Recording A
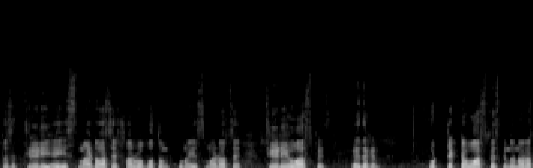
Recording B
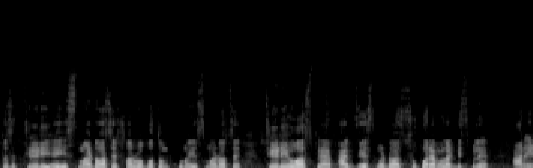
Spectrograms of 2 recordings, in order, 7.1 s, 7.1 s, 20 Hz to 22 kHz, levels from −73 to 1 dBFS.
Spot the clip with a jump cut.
B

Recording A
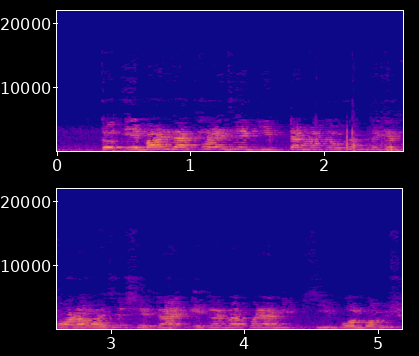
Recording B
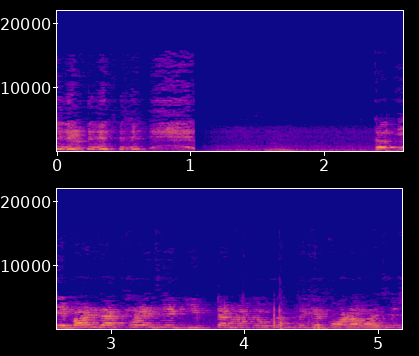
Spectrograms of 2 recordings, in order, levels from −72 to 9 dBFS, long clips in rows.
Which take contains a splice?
B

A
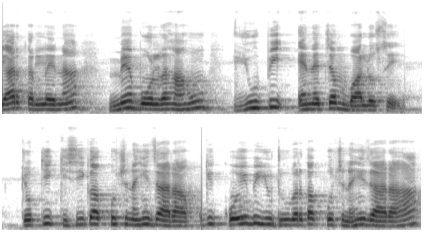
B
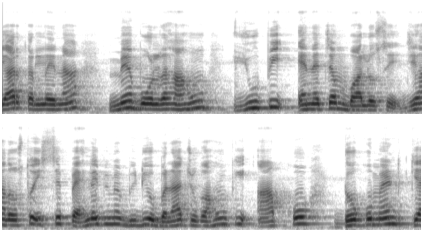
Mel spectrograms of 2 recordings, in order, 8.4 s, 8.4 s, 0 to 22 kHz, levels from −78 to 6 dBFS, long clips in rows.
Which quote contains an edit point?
A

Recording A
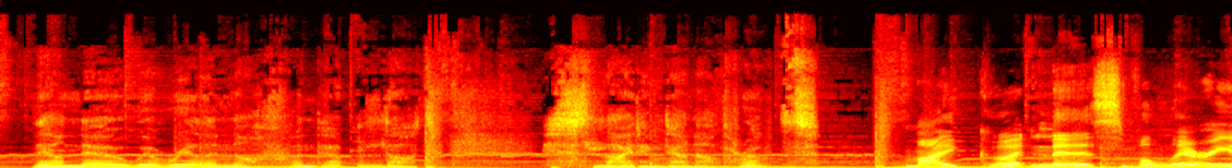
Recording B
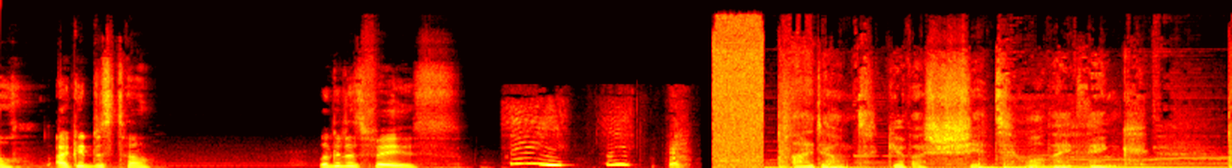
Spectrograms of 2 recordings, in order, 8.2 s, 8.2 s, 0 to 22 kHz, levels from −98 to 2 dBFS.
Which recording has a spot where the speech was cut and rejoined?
B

